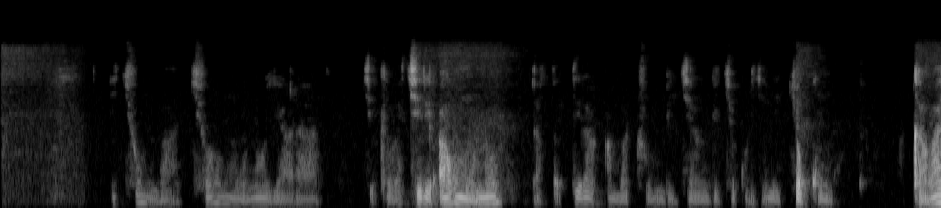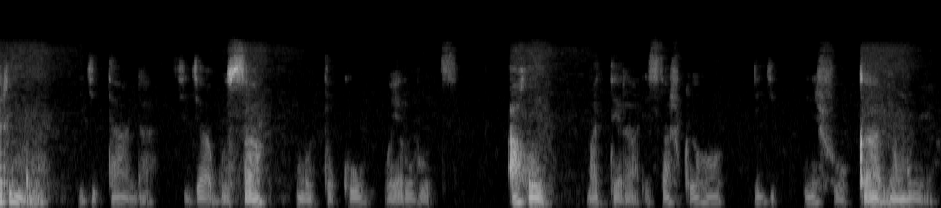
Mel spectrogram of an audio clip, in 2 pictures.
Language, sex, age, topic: Kinyarwanda, male, 25-35, finance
